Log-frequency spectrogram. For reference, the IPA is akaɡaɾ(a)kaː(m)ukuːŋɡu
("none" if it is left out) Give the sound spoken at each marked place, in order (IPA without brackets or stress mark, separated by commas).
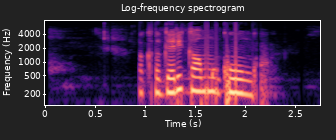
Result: i, m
